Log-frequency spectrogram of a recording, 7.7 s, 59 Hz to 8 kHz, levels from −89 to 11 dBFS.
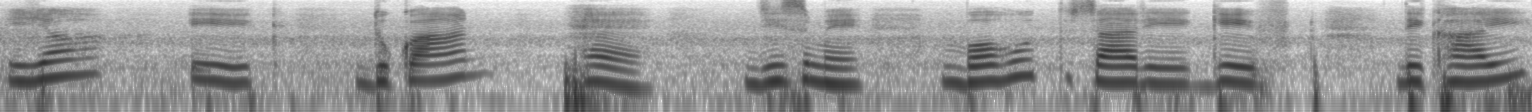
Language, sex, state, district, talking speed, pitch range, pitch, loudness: Hindi, female, Bihar, West Champaran, 70 wpm, 210-240 Hz, 225 Hz, -17 LUFS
